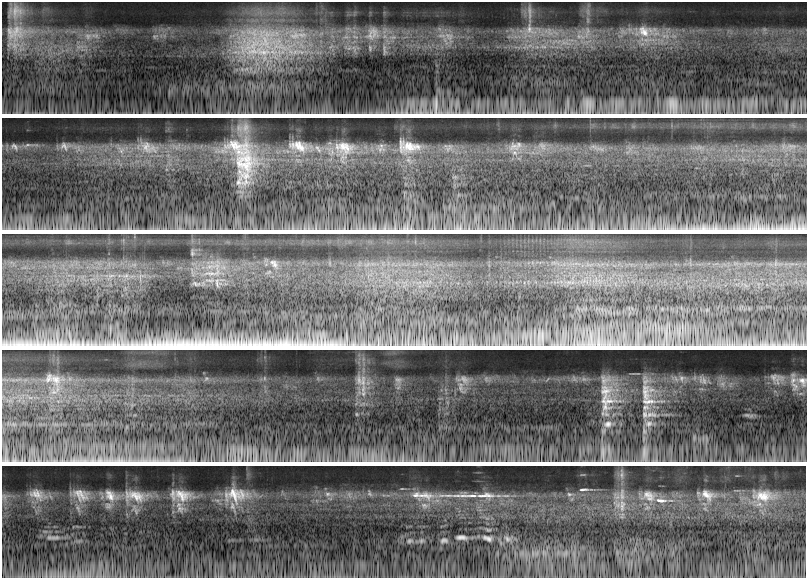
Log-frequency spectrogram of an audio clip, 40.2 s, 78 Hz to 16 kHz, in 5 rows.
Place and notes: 大鳥247, Daniao, Dawu Township - Morning in the tribe
Morning in the tribe, Tribal Message Broadcast, birds sound, traffic sound
Taitung County, Dawu Township, 大鳥聯外道路, 24 April, 06:55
